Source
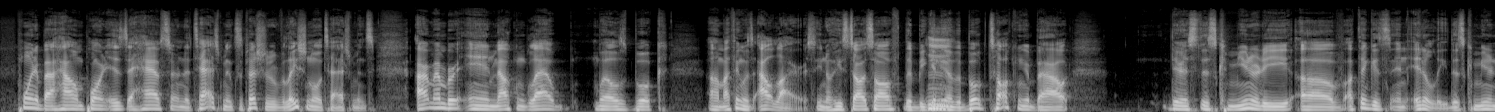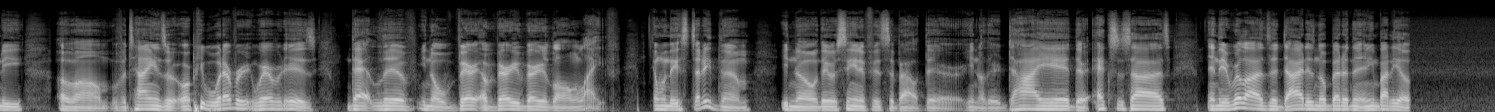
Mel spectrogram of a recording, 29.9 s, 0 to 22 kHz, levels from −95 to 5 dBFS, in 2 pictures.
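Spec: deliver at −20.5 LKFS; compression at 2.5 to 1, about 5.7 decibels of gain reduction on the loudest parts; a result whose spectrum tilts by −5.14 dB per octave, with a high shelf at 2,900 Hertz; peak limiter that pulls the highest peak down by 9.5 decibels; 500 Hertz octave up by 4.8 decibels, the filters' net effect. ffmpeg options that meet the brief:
ffmpeg -i in.wav -af "equalizer=frequency=500:width_type=o:gain=5.5,highshelf=frequency=2900:gain=6,acompressor=threshold=-18dB:ratio=2.5,volume=3dB,alimiter=limit=-8.5dB:level=0:latency=1" out.wav

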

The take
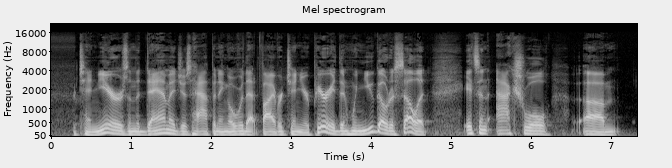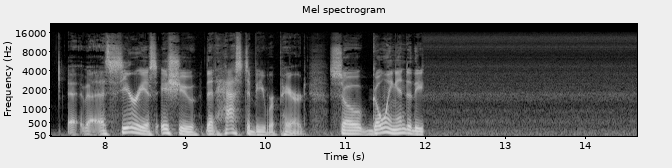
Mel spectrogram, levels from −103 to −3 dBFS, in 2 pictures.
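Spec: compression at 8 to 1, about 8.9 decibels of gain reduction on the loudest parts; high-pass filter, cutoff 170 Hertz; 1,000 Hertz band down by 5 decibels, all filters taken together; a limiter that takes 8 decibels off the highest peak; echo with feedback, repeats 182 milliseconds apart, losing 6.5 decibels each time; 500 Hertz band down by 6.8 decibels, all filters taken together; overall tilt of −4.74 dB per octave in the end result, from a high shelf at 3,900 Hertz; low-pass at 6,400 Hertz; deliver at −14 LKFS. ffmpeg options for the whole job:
ffmpeg -i in.wav -af "highpass=170,lowpass=6400,equalizer=frequency=500:width_type=o:gain=-8,equalizer=frequency=1000:width_type=o:gain=-3,highshelf=frequency=3900:gain=-8.5,acompressor=threshold=-31dB:ratio=8,alimiter=level_in=2dB:limit=-24dB:level=0:latency=1,volume=-2dB,aecho=1:1:182|364|546|728|910|1092:0.473|0.222|0.105|0.0491|0.0231|0.0109,volume=22dB" out.wav

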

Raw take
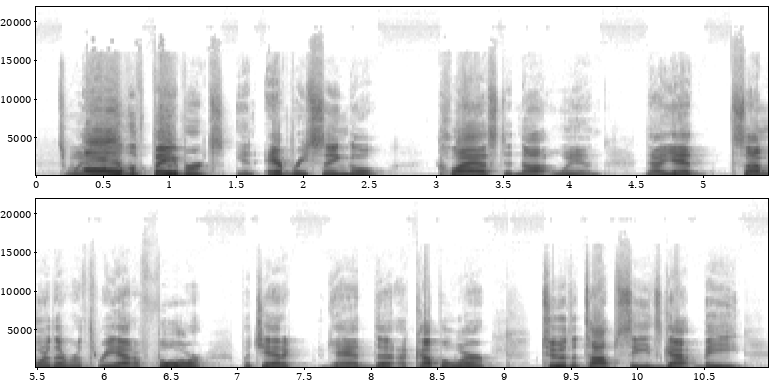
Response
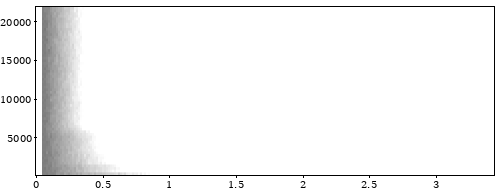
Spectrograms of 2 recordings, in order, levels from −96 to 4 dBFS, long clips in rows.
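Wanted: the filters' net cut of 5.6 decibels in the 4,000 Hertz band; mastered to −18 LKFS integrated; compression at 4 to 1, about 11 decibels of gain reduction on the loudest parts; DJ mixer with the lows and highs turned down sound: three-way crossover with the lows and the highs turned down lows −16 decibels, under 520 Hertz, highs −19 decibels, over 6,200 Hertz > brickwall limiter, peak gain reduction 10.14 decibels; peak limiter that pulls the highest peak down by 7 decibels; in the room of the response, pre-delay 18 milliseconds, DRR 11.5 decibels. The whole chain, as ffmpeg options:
-filter_complex "[0:a]equalizer=frequency=4000:width_type=o:gain=-6.5,acompressor=threshold=-30dB:ratio=4,alimiter=level_in=2.5dB:limit=-24dB:level=0:latency=1,volume=-2.5dB,asplit=2[link_01][link_02];[1:a]atrim=start_sample=2205,adelay=18[link_03];[link_02][link_03]afir=irnorm=-1:irlink=0,volume=-16.5dB[link_04];[link_01][link_04]amix=inputs=2:normalize=0,acrossover=split=520 6200:gain=0.158 1 0.112[link_05][link_06][link_07];[link_05][link_06][link_07]amix=inputs=3:normalize=0,volume=28.5dB,alimiter=limit=-7dB:level=0:latency=1"

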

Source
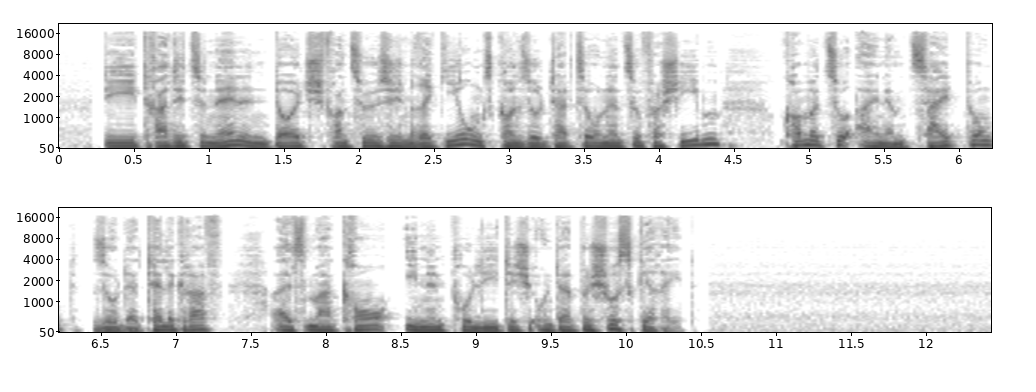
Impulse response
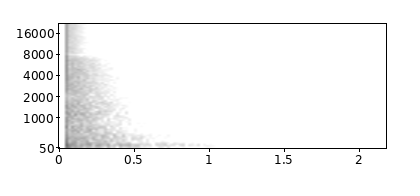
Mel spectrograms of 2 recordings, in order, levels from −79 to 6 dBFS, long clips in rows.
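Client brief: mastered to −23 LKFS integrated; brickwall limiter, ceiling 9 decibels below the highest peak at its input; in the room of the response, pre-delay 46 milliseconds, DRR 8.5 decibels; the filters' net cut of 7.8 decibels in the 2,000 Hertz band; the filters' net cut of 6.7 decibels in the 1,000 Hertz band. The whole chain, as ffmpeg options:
-filter_complex "[0:a]equalizer=frequency=1000:width_type=o:gain=-7,equalizer=frequency=2000:width_type=o:gain=-8,alimiter=limit=-21.5dB:level=0:latency=1,asplit=2[link_01][link_02];[1:a]atrim=start_sample=2205,adelay=46[link_03];[link_02][link_03]afir=irnorm=-1:irlink=0,volume=-12dB[link_04];[link_01][link_04]amix=inputs=2:normalize=0,volume=3dB"

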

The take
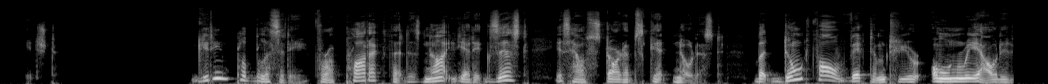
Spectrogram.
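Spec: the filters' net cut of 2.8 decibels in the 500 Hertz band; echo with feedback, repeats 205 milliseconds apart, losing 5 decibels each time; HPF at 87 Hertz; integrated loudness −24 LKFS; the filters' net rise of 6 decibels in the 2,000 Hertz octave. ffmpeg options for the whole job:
ffmpeg -i in.wav -af "highpass=87,equalizer=frequency=500:width_type=o:gain=-4,equalizer=frequency=2000:width_type=o:gain=8,aecho=1:1:205|410|615|820|1025|1230|1435:0.562|0.315|0.176|0.0988|0.0553|0.031|0.0173,volume=-4.5dB" out.wav

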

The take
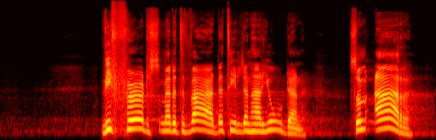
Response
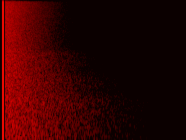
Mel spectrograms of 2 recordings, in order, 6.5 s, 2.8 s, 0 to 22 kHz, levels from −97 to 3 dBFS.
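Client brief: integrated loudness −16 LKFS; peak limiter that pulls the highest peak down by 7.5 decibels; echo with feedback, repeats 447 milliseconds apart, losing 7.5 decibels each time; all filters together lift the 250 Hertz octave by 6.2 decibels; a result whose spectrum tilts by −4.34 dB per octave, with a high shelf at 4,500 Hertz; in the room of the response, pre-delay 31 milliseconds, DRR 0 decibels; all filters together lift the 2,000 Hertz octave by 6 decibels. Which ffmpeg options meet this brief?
-filter_complex "[0:a]equalizer=frequency=250:width_type=o:gain=8,equalizer=frequency=2000:width_type=o:gain=8,highshelf=frequency=4500:gain=3,alimiter=limit=-14.5dB:level=0:latency=1,aecho=1:1:447|894|1341|1788|2235:0.422|0.177|0.0744|0.0312|0.0131,asplit=2[link_01][link_02];[1:a]atrim=start_sample=2205,adelay=31[link_03];[link_02][link_03]afir=irnorm=-1:irlink=0,volume=1.5dB[link_04];[link_01][link_04]amix=inputs=2:normalize=0,volume=8.5dB"

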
